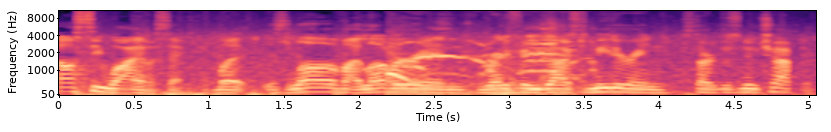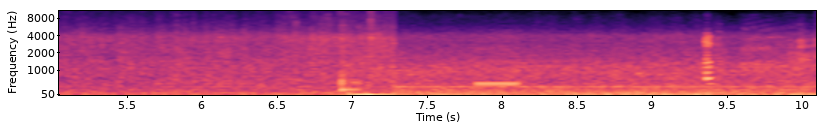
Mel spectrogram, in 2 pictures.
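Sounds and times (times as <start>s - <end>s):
outdoor background noise: 0.0s - 10.0s
faint phone tone: 7.8s - 8.2s.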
